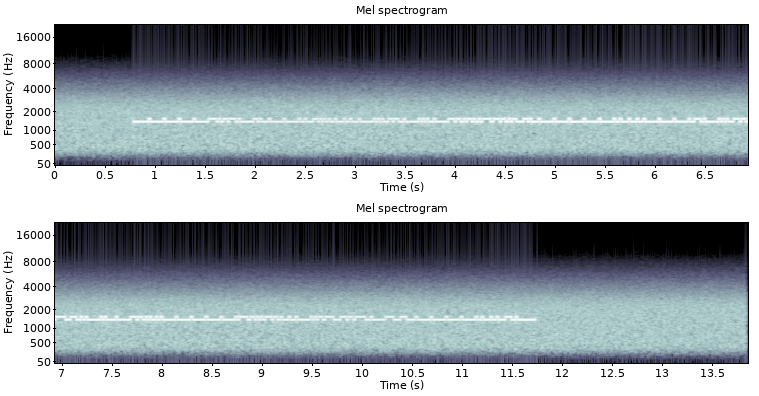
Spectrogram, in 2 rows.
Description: RTTY (50 baud, 170 Hz shift), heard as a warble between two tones, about 1480 Hz centre, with radio static. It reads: G4YLY DE BG1AY TNX FER QSO TOM,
